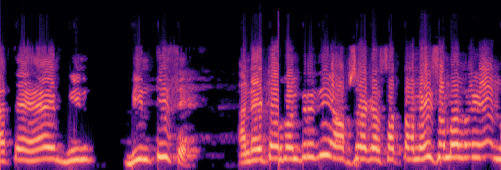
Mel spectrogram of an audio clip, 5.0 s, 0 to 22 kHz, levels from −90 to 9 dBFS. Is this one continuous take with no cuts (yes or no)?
no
